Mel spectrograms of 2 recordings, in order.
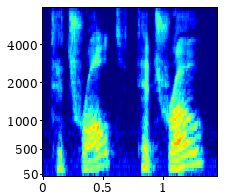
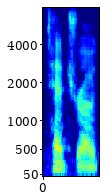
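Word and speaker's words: Tetreault: Freed, one of my favorite lefties on the bump, obviously, versus Jackson Tetro. Apparently, that's how you say it. Tetro. I'm gonna go with Tetro today here.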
